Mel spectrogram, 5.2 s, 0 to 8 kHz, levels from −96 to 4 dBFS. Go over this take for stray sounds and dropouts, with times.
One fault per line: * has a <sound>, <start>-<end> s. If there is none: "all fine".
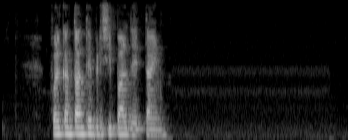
all fine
